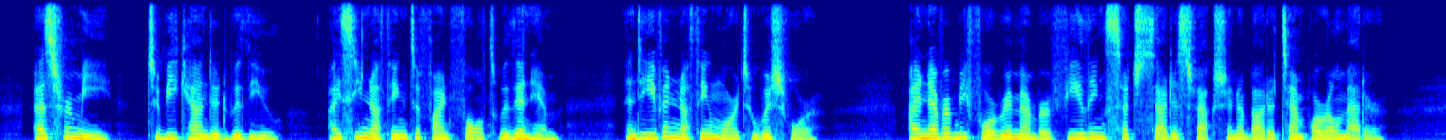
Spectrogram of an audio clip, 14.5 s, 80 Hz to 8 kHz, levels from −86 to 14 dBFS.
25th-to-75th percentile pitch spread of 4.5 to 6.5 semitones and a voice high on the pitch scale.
No: average, 3.3 semitones; high, 215 Hz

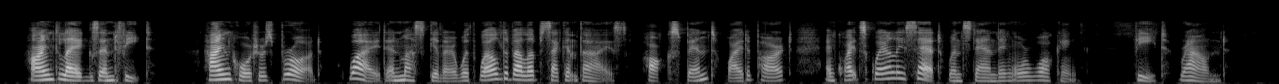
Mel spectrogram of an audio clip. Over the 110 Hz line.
Yes: high, 190 Hz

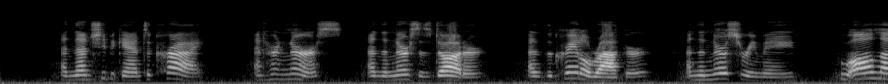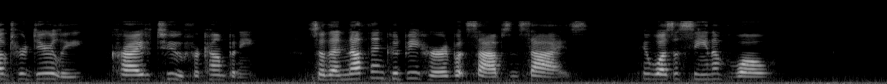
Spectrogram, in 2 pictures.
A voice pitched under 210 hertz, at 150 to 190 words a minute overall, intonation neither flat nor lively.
No: high, 215 Hz; average, 155 wpm; average, 4.9 semitones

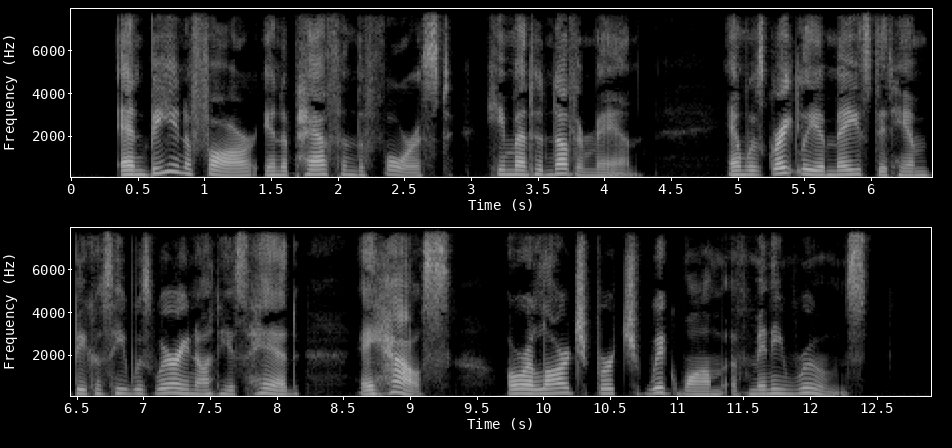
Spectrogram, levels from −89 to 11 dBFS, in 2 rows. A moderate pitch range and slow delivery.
No: average, 3.2 semitones; average, 175 wpm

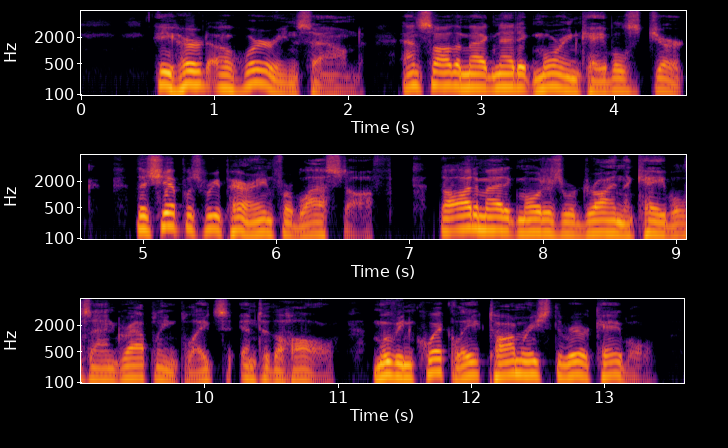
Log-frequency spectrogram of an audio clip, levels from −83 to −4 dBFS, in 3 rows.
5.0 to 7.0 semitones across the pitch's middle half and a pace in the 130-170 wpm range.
Yes: wide, 5.4 semitones; average, 165 wpm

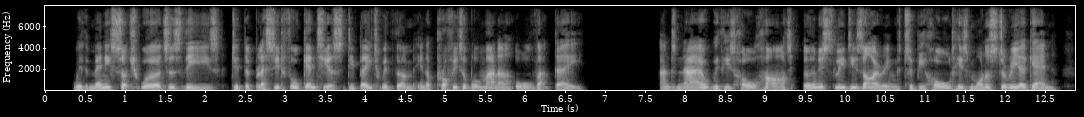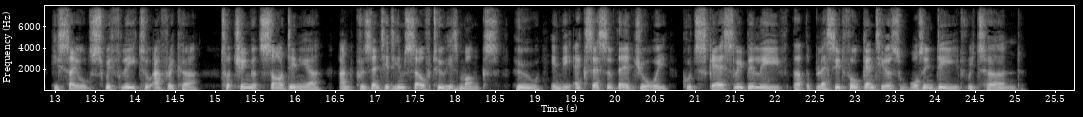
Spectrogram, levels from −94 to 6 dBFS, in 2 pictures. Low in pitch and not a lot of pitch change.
No: low, 130 Hz; average, 3.7 semitones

